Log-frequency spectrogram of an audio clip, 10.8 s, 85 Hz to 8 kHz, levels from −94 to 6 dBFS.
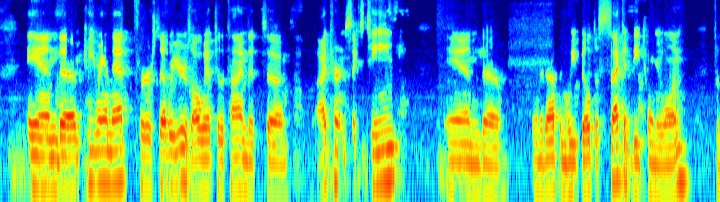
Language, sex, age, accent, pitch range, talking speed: English, male, 40-59, American, 105-120 Hz, 170 wpm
